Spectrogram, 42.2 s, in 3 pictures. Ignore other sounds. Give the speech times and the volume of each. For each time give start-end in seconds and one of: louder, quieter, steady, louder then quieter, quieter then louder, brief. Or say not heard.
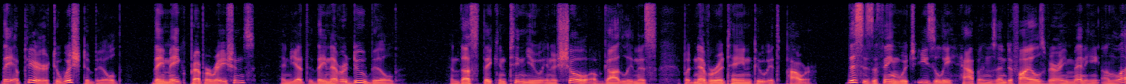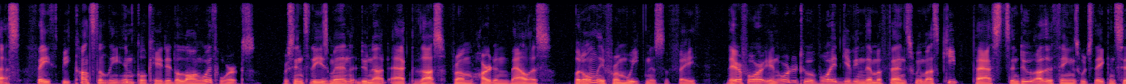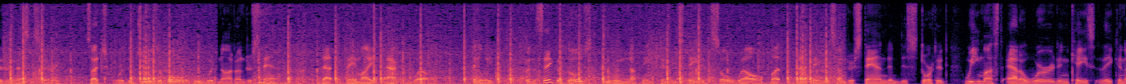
0.0-42.1 steady.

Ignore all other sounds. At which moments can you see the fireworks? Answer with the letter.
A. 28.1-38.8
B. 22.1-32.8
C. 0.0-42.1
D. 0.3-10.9
A.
